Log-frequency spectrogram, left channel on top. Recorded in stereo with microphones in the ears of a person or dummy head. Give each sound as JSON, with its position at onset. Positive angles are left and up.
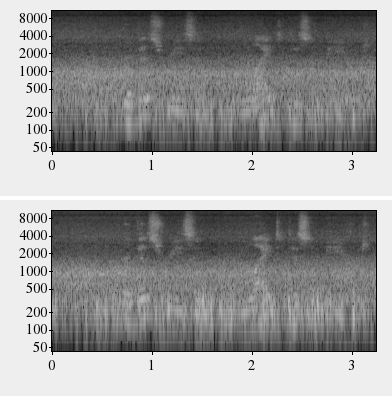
{"t": 0.7, "sound": "a man speaking", "side_deg": -55, "distance_m": 3.5}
